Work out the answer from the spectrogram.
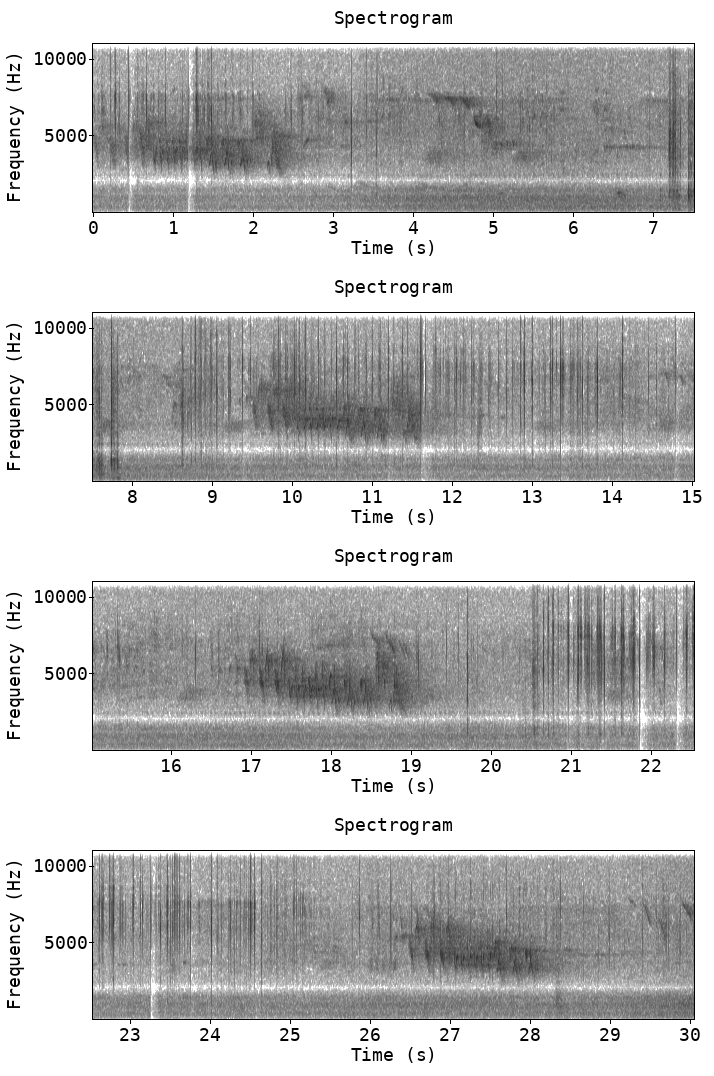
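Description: A songbird sings a short high phrase four times, about every eight seconds. Between the phrases come sharp clicks and taps, the loudest a quick cluster about seven seconds in: a hawfinch pecking and cracking sunflower seeds at a feeder.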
